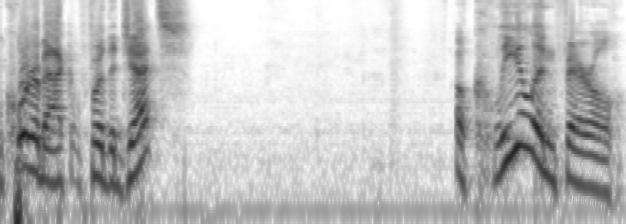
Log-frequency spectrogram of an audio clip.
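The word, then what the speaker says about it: Clelin Ferrell: for the Jets oh Cleland Ferell is how you say not Clen Cleland Ferell didn't know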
